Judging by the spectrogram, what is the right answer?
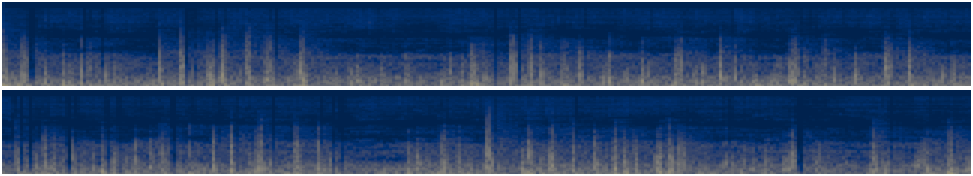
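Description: Motorboat under way: a steady engine drone under a dense, irregular run of knocks and slaps.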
